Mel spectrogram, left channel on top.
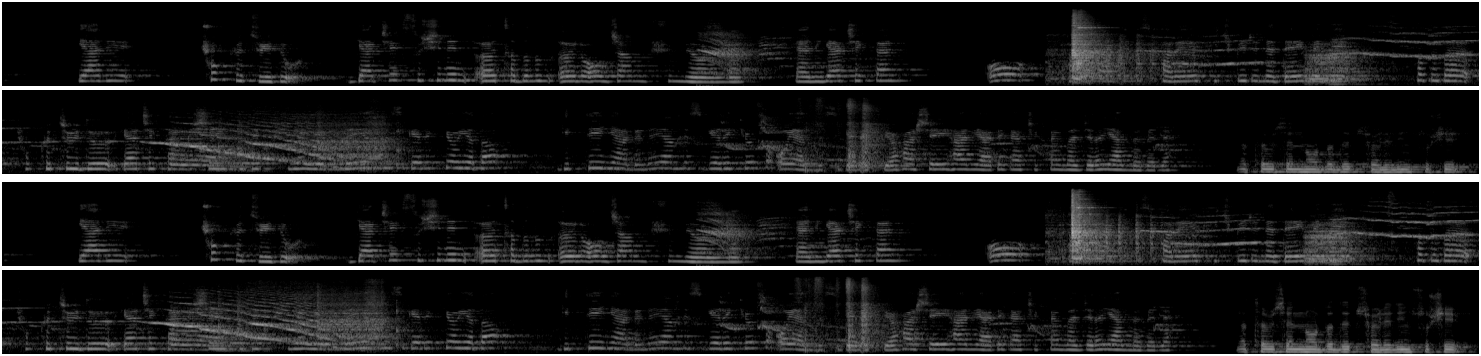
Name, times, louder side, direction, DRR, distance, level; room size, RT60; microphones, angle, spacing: voice 1, 0.8-1.3 2.0-3.0 3.4-7.4 7.9-9.0 9.8-10.2 10.6-13.5 14.1-19.7 20.3-26.5, right 1 dB, 5° right, 6 dB, 1.0 m, -43 dB
sound 1, 6.9-8.7 11.9-12.3 13.0-13.8 14.4-15.4 16.0-16.2 16.4-16.9 17.2-17.8 21.5-24.0 24.5-25.4 26.3-26.5, equal, 40° right, 4.1 m, -51 dB
sound 2, 10.4-19.0 19.4-19.5 19.7-19.8 20.1-23.5, right 3 dB, 55° right, 2.0 m, -38 dB
voice 2, 27.1-29.4, right 3 dB, 80° right, 10 dB, 0.9 m, -39 dB
19.0 x 11.0 x 6.5 m, 1.3 s
head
